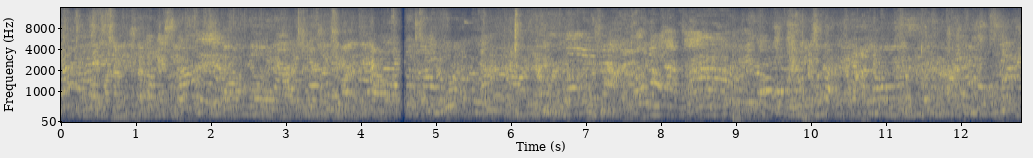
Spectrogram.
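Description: Many voices of young children and adults talking over one another in a crowded room, with no single speaker standing out. The sound drops out briefly about four and a half seconds in.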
